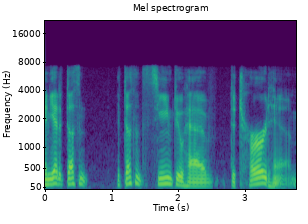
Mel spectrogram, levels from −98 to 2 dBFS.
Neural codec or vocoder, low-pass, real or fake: vocoder, 22.05 kHz, 80 mel bands, Vocos; 7.2 kHz; fake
